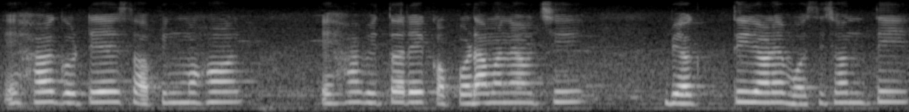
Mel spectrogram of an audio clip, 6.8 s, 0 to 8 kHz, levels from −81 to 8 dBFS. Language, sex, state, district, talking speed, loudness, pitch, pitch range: Odia, female, Odisha, Nuapada, 105 wpm, -17 LUFS, 265 Hz, 255-275 Hz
